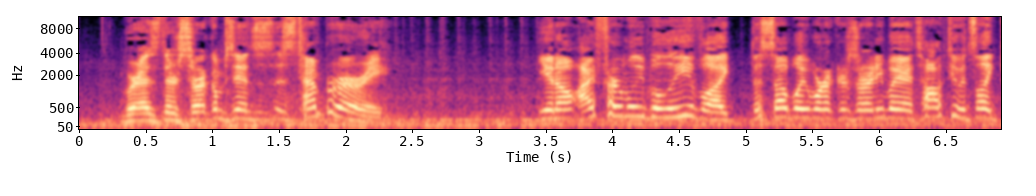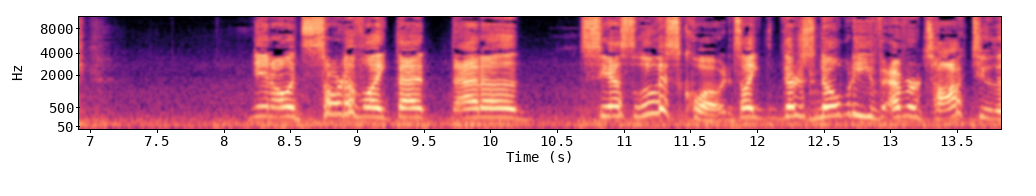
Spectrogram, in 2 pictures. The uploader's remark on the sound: This was recorded in my car, so the sound quality is a bit lacking. At the time I was driving through Arkansas, on the way to Tennessee.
